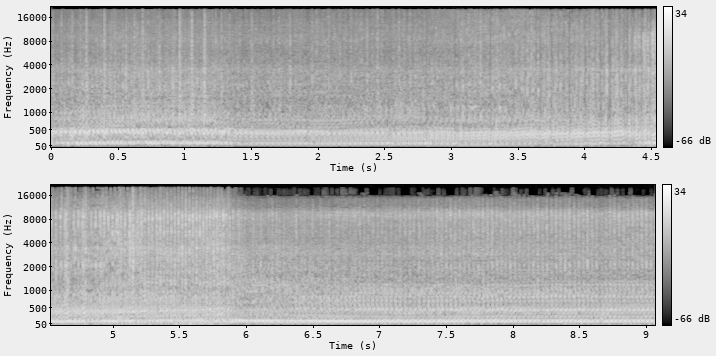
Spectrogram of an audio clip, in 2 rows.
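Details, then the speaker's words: Honda CB750 750cc engine in a cross kart, which breaks up above 7,000 rpm under heavy load, run warm after drilling the emulsion tubes and jets on the stock carburetors: revs rise and hold but waver and stumble, worse than before. Carburetor breakup from wrong jetting. "remember it was running bad it had to warm up [Music] [Music] crap we made it worse we made it worse okay well it's a good thing we have spare jets yeah and emulsion tubes"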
